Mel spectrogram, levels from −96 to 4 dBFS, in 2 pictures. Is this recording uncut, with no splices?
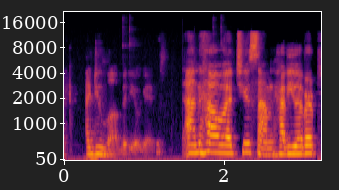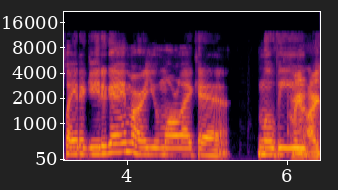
no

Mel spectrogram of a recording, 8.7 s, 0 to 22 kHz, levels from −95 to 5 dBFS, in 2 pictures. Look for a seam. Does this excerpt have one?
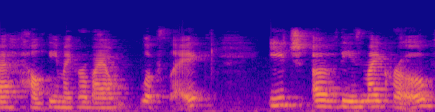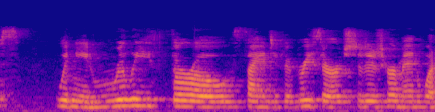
no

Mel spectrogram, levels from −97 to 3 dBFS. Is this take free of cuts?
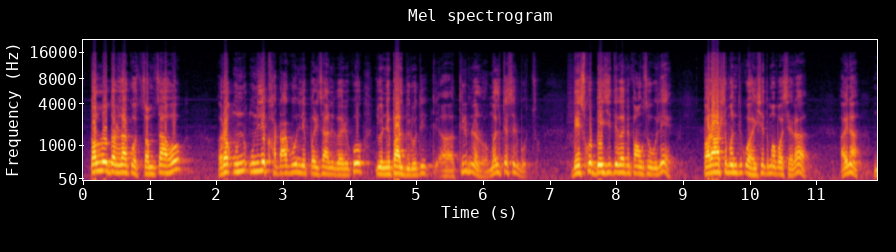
yes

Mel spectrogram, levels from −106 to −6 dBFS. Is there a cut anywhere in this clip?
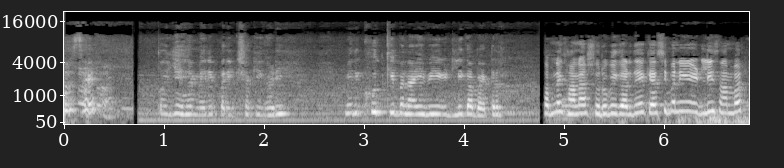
yes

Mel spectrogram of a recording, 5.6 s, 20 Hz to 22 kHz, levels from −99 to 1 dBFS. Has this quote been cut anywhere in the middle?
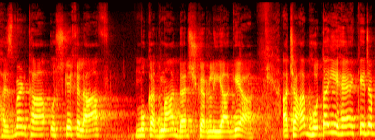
no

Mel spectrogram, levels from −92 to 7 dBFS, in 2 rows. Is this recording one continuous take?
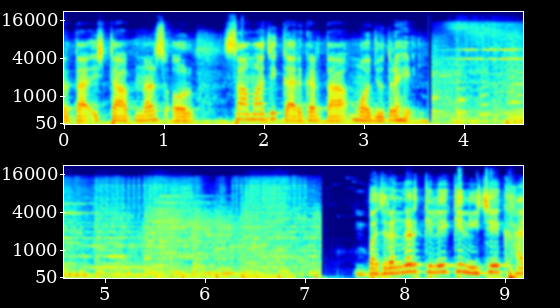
no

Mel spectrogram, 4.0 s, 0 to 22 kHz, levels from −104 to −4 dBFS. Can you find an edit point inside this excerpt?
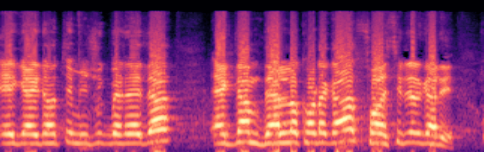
no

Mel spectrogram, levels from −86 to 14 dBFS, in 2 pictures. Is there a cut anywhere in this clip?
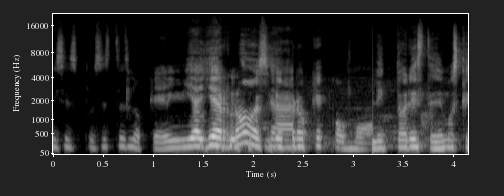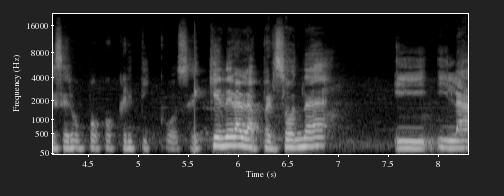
yes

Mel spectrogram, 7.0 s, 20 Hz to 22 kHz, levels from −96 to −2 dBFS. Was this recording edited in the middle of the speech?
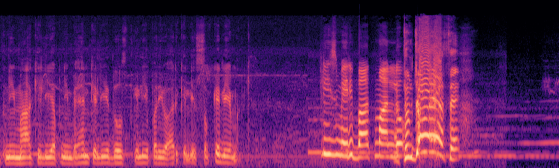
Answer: yes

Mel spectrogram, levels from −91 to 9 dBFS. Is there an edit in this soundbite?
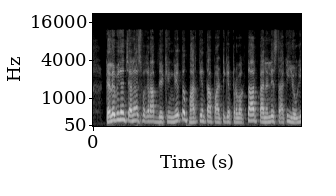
no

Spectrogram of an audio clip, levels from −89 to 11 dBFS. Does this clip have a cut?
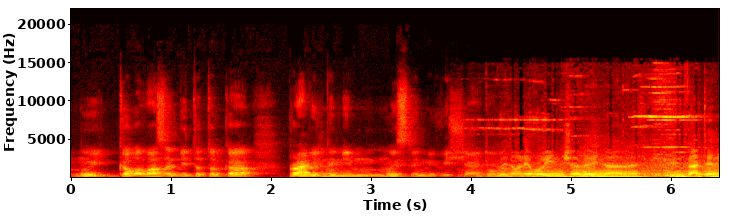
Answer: yes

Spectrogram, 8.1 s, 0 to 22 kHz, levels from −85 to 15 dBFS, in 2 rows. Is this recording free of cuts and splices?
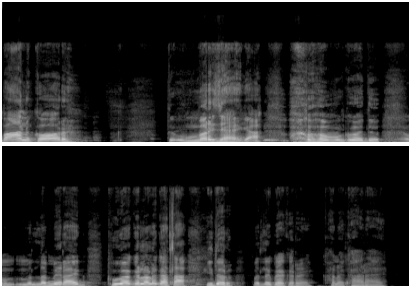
no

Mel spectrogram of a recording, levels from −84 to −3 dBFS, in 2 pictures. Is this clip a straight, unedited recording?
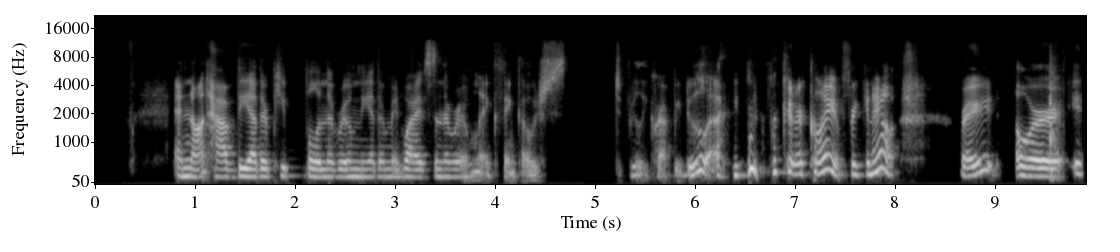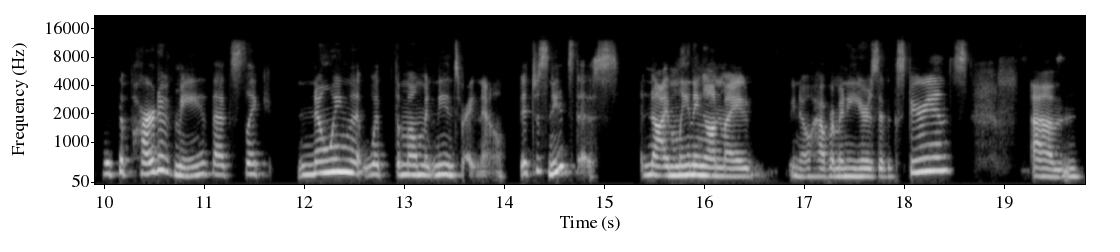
yes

